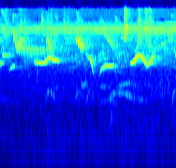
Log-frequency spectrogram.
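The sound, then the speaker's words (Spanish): A quetzal, the bird of Guatemala in Central America, calls with a series of bright, swooping whistled notes, rising and falling in short phrases, over a steady hiss of insects and forest background. “El pájaro de la América Central es el pájaro de Guatemala, que es uno de los países de la América Central, y se llama Quetzal.”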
